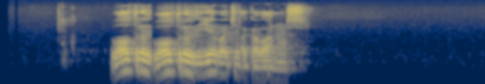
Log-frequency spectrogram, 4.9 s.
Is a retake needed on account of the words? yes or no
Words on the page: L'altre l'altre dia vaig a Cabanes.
no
